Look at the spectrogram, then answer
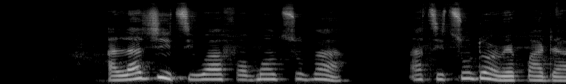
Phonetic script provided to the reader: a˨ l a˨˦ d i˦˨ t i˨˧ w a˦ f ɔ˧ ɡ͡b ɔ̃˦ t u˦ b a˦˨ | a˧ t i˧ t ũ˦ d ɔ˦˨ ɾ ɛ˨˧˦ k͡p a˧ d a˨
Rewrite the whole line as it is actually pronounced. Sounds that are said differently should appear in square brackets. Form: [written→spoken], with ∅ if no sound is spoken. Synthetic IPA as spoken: a˨ l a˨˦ [d→d͡ʒ] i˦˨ t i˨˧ w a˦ f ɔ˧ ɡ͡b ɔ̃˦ t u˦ b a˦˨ | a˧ t i˧ t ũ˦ d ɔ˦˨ ɾ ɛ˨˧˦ k͡p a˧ d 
